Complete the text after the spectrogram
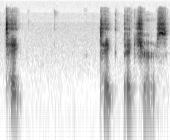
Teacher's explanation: This k is unreleased.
